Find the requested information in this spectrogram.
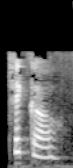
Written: thicko

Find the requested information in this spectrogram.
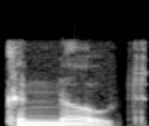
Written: connote

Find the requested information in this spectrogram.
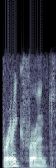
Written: breakfront

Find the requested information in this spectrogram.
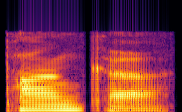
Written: Ponca City

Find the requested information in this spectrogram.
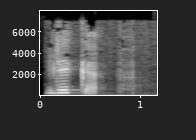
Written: dikkop

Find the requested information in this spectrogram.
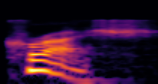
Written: crush

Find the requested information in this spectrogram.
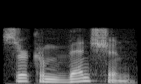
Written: circumvention

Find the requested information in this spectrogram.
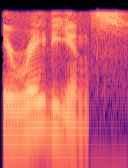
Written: irradiance

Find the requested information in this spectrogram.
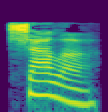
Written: cella

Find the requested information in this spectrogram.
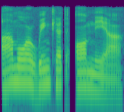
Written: amor vincit omnia

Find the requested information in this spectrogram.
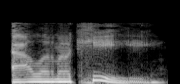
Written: alamiqui

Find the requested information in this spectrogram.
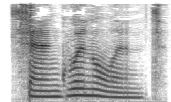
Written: sanguinolent

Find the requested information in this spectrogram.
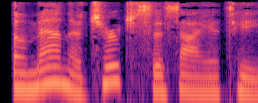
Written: Amana Church Society

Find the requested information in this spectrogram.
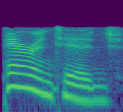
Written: parentage

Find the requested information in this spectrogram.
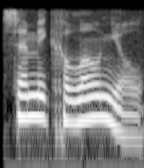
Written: semicolonial

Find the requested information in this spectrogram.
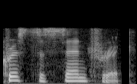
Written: Christocentric

